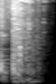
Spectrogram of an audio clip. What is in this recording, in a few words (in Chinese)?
装备下界合金盔甲声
